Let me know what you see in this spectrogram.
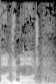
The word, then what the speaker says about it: Voldemort: Rowling øh, har tidligere under interviews fortalt, at den sidste stavelse i øh, Voldemort, som skal, øh, skal udtales som det franske mor, som betyder død.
